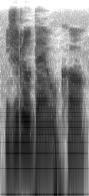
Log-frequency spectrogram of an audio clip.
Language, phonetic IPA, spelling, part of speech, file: Polish, [ʑruˈdɛwkɔ], źródełko, noun, Pl-źródełko.ogg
